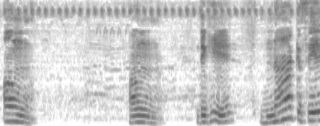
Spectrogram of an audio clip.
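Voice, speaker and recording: Teaching grammar, this man speaks with a fairly high pitch and a darkish tone. He's repetitive, returning to key words and posing questions he then answers, and the distant microphone captures a little background noise.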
